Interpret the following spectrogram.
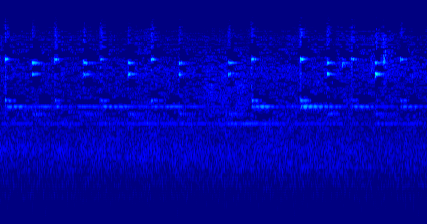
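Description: Faint wind chime ringing: light, tinkling strikes at irregular intervals, roughly one or two a second, each note hanging on briefly.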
